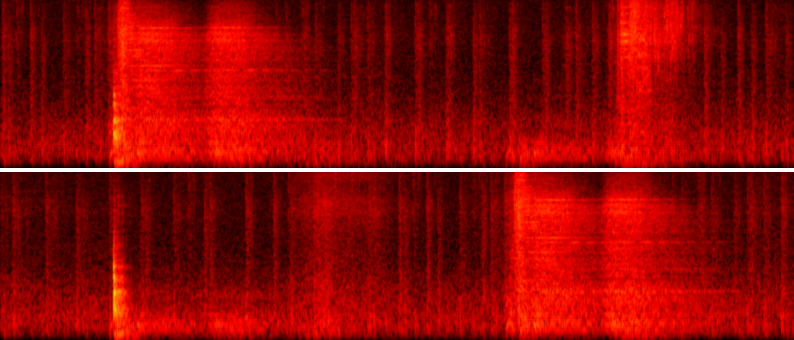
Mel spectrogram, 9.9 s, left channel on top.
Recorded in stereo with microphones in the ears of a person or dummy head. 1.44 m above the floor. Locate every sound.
1.4 s knocking: 50° right (ahead or behind), 1.9 m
